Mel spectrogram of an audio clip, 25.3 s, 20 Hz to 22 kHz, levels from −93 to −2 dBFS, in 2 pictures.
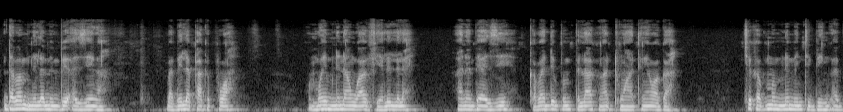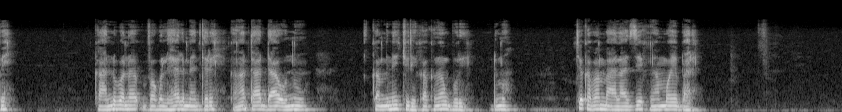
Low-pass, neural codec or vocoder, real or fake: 10.8 kHz; none; real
